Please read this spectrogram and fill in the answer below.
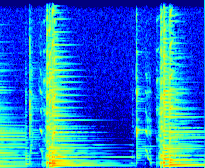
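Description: Vega Tubaphone banjo, tuned gCGCD with a capo at the second fret, played clawhammer: two slow brushed chords about two seconds apart, each left to ring and fade away.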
